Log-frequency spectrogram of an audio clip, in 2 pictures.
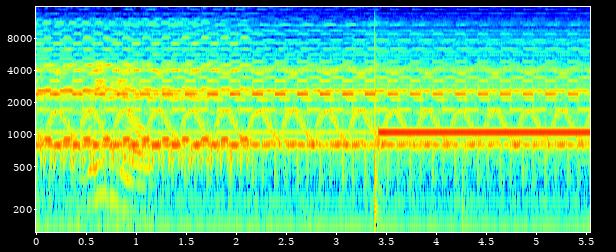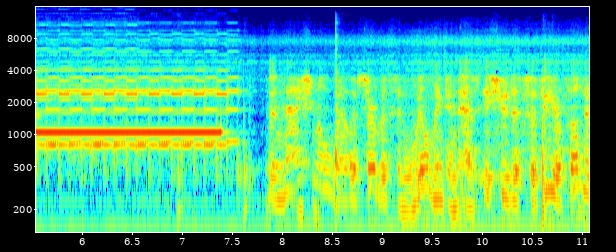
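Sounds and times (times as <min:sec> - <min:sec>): steady warning alarm tone: 0:00.0 - 0:07.6.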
